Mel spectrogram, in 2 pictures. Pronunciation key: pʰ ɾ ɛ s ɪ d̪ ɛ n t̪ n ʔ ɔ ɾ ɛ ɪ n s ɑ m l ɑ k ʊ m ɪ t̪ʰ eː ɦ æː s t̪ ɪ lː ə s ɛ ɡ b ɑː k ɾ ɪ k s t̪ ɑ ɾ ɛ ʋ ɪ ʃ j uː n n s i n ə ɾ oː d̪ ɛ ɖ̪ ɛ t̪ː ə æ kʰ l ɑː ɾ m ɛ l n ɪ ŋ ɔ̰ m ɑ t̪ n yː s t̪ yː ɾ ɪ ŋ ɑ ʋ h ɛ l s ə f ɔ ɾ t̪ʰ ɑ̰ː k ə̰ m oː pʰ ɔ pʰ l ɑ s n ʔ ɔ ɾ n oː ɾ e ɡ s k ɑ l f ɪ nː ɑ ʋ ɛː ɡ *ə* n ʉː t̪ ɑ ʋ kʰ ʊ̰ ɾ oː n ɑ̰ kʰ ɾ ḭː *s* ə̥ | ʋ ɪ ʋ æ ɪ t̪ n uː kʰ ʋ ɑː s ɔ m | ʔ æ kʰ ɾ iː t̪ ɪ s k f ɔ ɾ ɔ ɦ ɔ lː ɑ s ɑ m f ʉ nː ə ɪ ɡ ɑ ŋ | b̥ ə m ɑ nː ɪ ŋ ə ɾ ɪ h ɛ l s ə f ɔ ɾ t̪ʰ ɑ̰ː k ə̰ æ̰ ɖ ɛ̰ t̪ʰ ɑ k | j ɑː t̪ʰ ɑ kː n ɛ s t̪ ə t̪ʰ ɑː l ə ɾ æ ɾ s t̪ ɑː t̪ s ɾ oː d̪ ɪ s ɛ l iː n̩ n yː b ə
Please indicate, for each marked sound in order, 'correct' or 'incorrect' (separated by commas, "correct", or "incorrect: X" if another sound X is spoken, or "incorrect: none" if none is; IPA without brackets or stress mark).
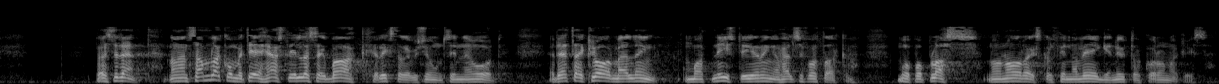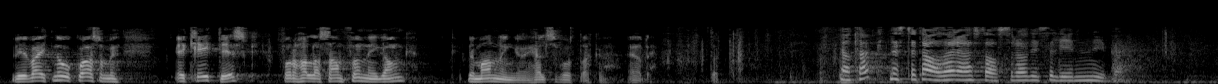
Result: correct, correct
